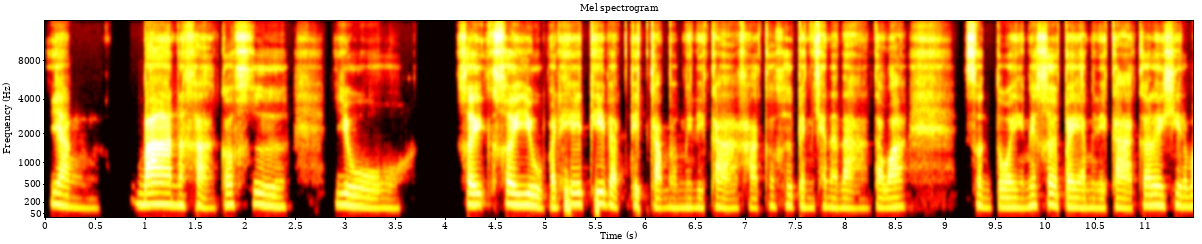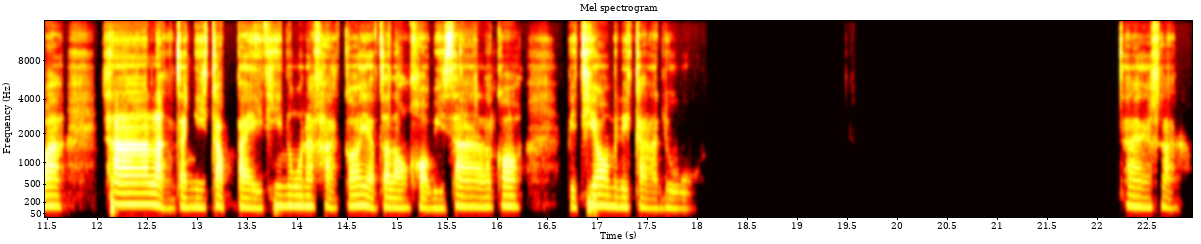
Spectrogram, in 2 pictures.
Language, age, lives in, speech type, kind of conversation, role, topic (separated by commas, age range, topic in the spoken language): Thai, 25-29, Thailand, conversation, unstructured, none, สถานที่ในฝันที่คุณอยากไปพักผ่อนคือที่ไหน?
